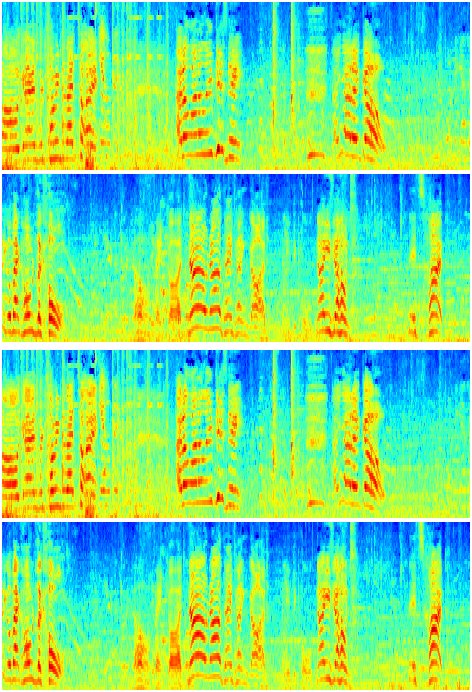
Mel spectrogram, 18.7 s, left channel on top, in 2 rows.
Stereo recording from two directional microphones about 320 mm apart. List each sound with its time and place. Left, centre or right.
0.0 s speech: centre
3.4 s speech: centre
6.1 s speech: centre
9.4 s speech: centre
12.0 s a man's voice: right
13.1 s a man's voice: centre
17.6 s speech: centre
